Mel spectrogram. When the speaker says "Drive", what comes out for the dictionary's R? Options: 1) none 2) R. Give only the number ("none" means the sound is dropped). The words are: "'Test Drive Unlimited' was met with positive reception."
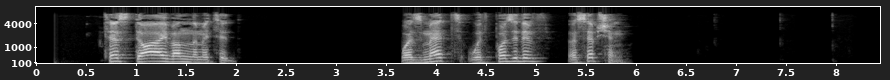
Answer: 1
